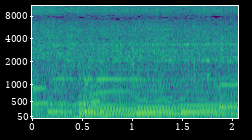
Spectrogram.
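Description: Food sizzling as it fries in a wok over a hot fire, a steady hiss. Background music with sustained notes plays over it.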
